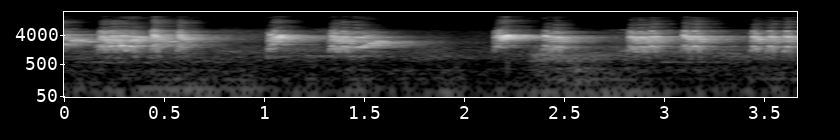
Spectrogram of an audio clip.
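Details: Red-whiskered bulbul song in the "ro kích bổi" style, separate bursts of bright whistled and chattering notes broken by a clear pause in the middle.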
